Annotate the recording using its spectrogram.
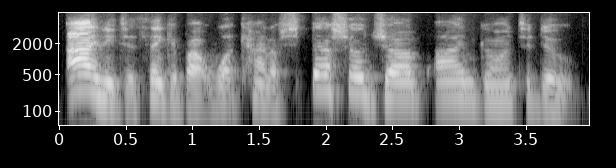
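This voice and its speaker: A woman voicing an eager but nervous young boy in a children's storybook, speaking earnestly and deliberately. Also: sits low, animated, slightly rough. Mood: hesitant.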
